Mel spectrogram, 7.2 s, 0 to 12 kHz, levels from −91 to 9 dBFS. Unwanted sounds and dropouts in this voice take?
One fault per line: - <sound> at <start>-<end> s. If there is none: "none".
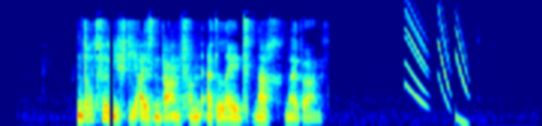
- dropout at 1.5-1.5 s
- chirp at 5.4-6.3 s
